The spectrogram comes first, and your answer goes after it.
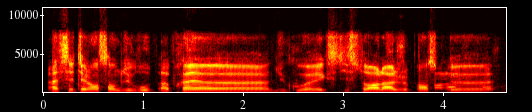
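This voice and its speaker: A man's voice: mid-range voice, flat delivery, normal speed, a bit bright, lightly acted. Man playing an easygoing gang leader, muffled chat. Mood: conciliatory. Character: cooperative male street gang leader, respectful and easygoing. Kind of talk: improvised online game roleplay. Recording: dull lo-fi game voice chat.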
